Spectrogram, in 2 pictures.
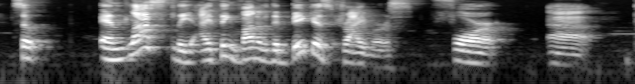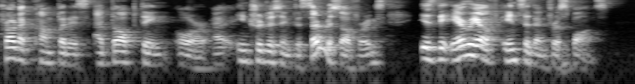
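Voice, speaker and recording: Using a non-native accent, a man speaks at a fairly high pitch and moderate pace with lively intonation and long, frequent pauses. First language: not English; English is his third language. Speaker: cybersecurity product leader and angel investor. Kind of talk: podcast interview. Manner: halting, many repetitions and fillers.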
